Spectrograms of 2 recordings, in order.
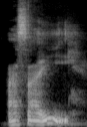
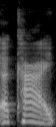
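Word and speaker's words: açaí: parenthetical as acai berries okay that's how you say that kels acai allison that was some people say akai don't they is it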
